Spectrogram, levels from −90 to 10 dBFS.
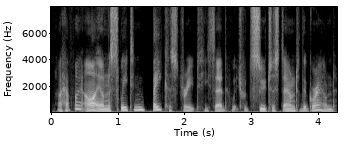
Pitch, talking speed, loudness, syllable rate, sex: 150 Hz, 280 wpm, -20 LUFS, 5.6 syllables/s, male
